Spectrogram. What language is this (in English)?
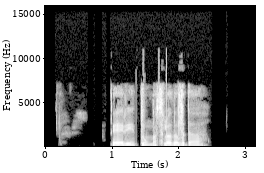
Dhatki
